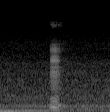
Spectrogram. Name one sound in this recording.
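A young man murmurs a short word softly and close by.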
